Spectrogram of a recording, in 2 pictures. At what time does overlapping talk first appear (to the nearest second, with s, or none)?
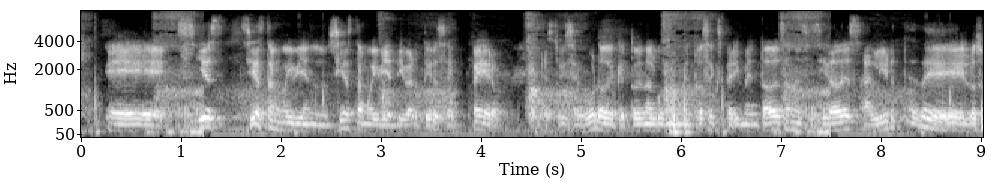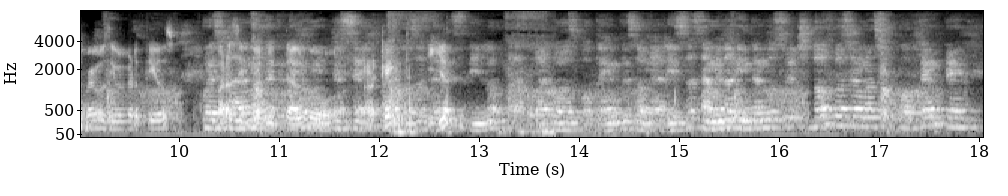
10 s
